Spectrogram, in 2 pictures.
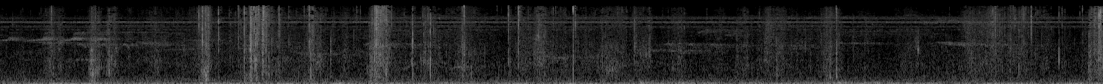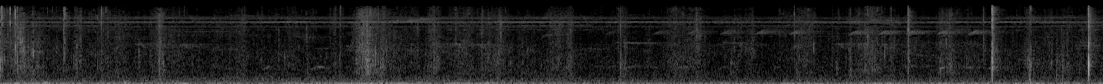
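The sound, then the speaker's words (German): Footsteps walk through a dense forest, making irregular soft crunches and snaps under a steady, high chirring of insects. “Schritt für Schritt wandern wir durch diese prachtvolle, dicht gedrängte Welt aus Grün und Braun.”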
